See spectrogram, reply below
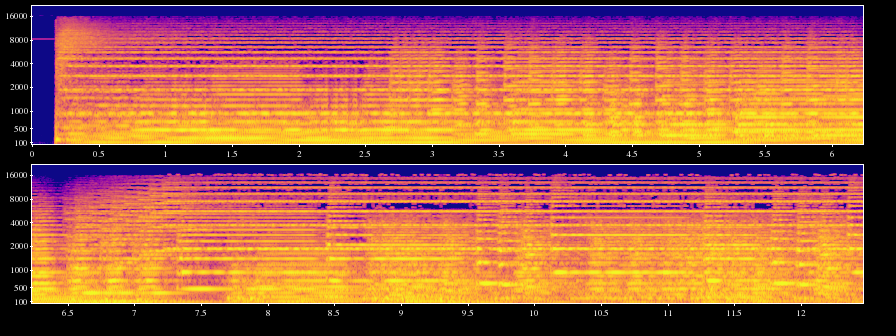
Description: Intro, Turtle Beach Rio; Dark Forces

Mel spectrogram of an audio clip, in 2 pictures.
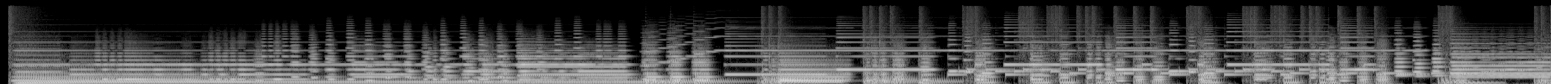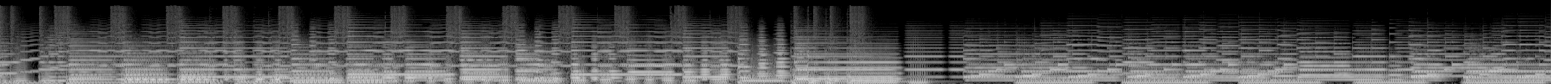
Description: Intro, Creative SB16; Dark Forces

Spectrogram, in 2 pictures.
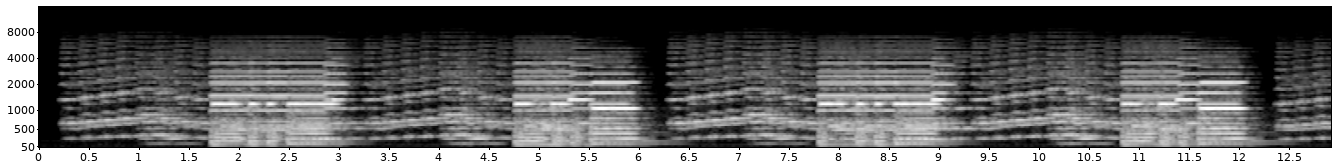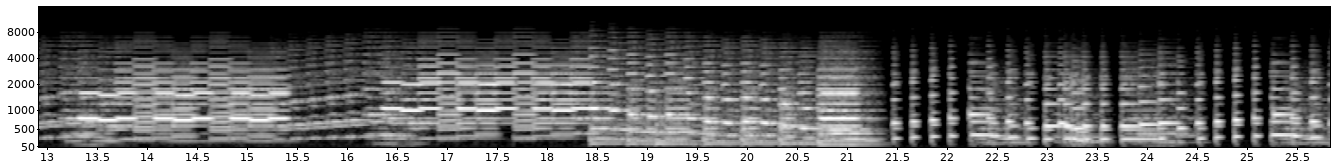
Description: Diamond Monster Sound; classical; Mozart; Concerto K467 partial

